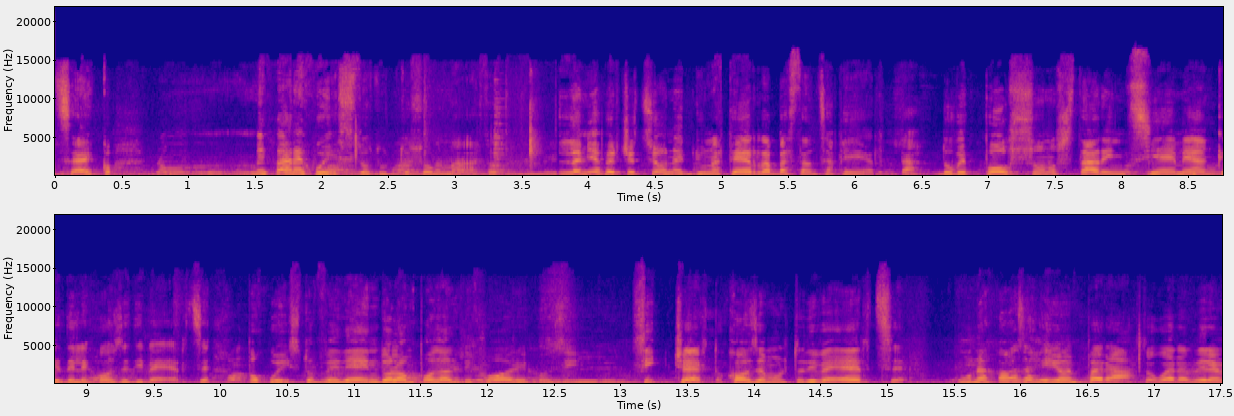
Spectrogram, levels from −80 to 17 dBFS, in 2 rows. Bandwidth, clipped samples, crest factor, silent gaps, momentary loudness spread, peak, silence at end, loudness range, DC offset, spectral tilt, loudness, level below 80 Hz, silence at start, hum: 16 kHz; under 0.1%; 18 dB; none; 11 LU; -2 dBFS; 0 s; 2 LU; under 0.1%; -4 dB/octave; -20 LUFS; -46 dBFS; 0 s; none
